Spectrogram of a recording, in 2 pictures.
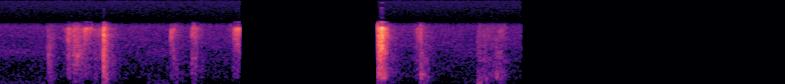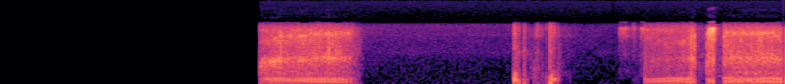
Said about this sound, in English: He's snoring. And I hear somebody. I hear somebody there that fell asleep. I'm not snoring. It must be someone else. Maybe it's my mother.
